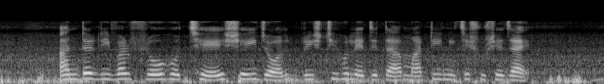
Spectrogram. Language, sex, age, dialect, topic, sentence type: Bengali, female, 18-24, Standard Colloquial, agriculture, statement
